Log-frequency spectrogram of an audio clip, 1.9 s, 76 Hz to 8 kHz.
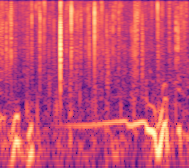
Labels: {"label": "biophony, cascading saw", "recorder": "SoundTrap 600 or HydroMoth"}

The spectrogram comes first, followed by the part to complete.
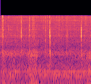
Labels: {"label": "anthrophony, boat engine", "recorder": "HydroMoth"}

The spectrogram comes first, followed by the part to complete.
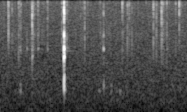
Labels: {"label": "ambient", "recorder": "HydroMoth"}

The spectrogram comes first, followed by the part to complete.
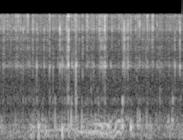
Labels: {"label": "biophony, cascading saw", "recorder": "HydroMoth"}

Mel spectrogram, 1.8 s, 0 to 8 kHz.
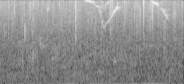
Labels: {"label": "biophony, dolphin", "recorder": "SoundTrap 500"}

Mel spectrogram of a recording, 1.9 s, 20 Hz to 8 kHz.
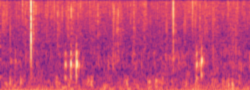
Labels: {"label": "biophony, damselfish", "recorder": "SoundTrap 500"}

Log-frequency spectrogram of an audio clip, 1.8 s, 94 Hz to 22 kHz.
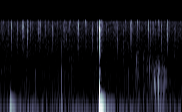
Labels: {"label": "biophony, double pulse", "recorder": "SoundTrap 300"}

